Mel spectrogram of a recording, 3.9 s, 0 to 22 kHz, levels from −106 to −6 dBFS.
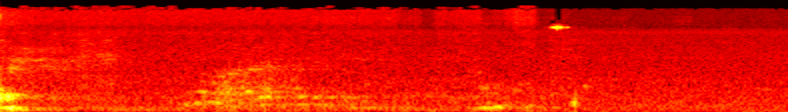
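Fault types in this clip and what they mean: DAB burbling: weak-reception bit errors slip past error correction, so wrong samples put short blips of noise into single sub-bands over the speech in two stretches.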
